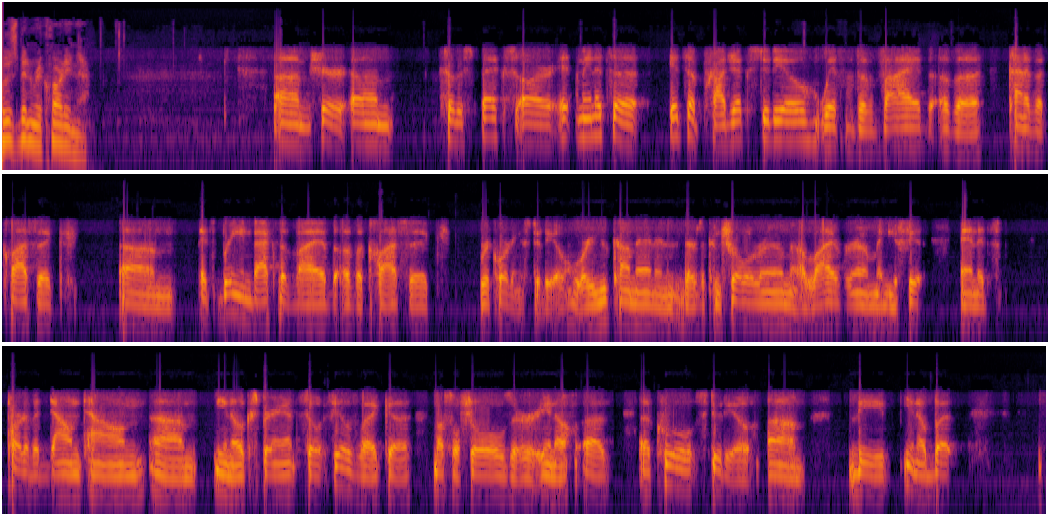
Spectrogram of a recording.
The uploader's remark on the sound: joins the conversation over the phone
